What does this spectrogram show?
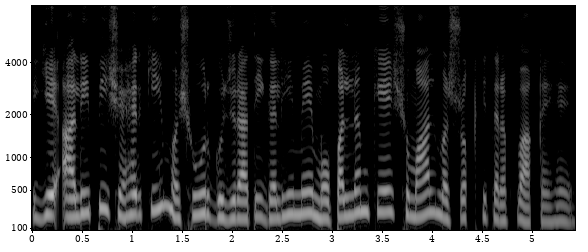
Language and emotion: Urdu, neutral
